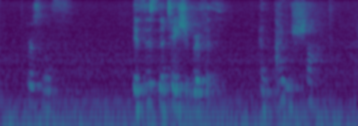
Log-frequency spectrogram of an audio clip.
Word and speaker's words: Natatia: So when I answered, the person was, "Is this Natatia Griffith?" And I was shocked, because usually people mispronounce my name. You know, I say Natatia, they say Nastasia, Natalia, Natatia, Natia, Natit.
